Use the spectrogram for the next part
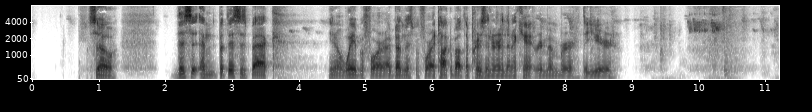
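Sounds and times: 
speech: 0.7s - 3.8s, 4.4s - 8.8s
chicks chirping in a brooder inside a room of a house: 3.6s - 4.5s, 6.9s - 11.2s.

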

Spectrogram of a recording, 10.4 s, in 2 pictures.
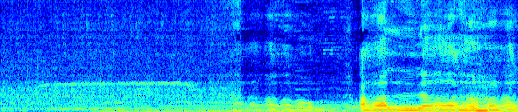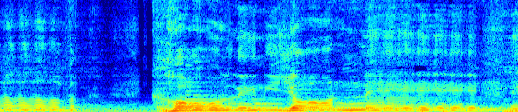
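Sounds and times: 
church congregation clapping at a morning worship session: 0.0s - 2.5s
speech: 2.6s - 6.0s, 6.7s - 10.3s.

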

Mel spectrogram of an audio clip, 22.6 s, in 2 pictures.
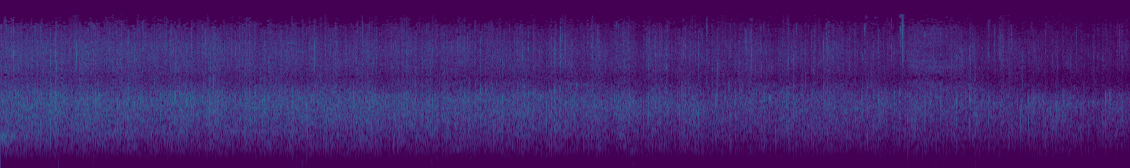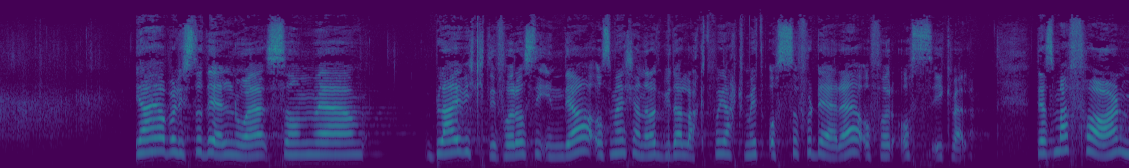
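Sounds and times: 
audience applause: 0.0s - 12.4s
speech: 12.7s - 15.0s, 15.6s - 22.5s.

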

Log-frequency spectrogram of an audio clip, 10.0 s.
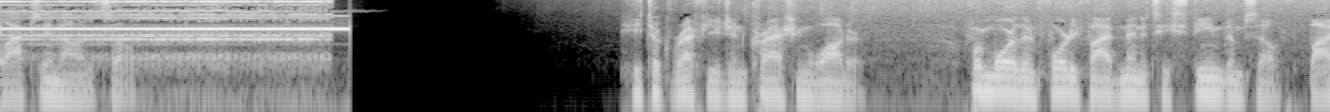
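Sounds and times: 
telephone ringing: 0.0s - 2.6s
speech: 4.8s - 6.6s, 7.2s - 9.9s.

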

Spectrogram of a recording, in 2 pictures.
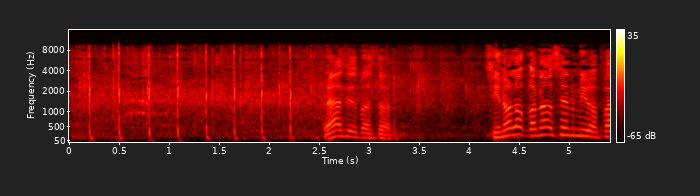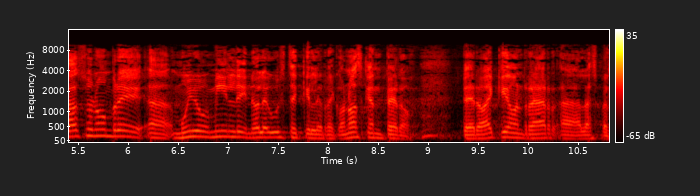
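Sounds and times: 
audience applauding: 0.0s - 5.6s
speech: 2.6s - 3.4s, 4.2s - 10.8s.

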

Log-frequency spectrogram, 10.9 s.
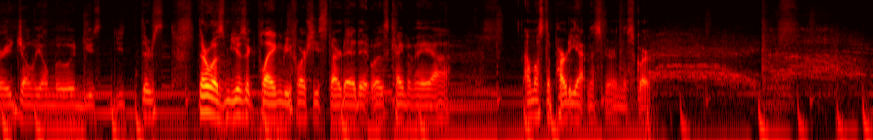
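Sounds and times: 
speech: 0.0s - 5.8s, 6.5s - 8.3s
crowd cheering: 8.1s - 10.9s.

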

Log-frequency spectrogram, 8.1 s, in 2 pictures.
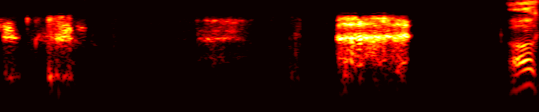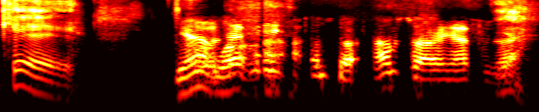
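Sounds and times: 
harsh raspy coughs: 0.0s - 0.7s, 2.5s - 3.2s
speech: 3.8s - 8.0s.

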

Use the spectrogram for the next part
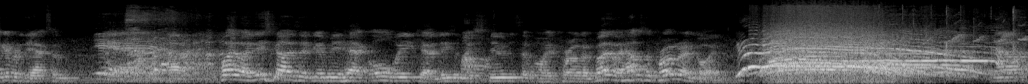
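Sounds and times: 
speech: 0.0s - 9.1s
crowd cheering: 7.4s - 10.2s.

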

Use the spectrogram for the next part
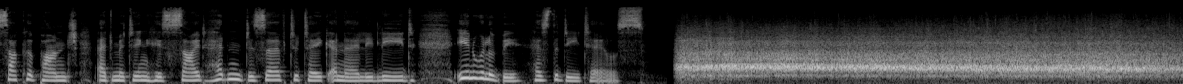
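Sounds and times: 
speech: 0.0s - 6.9s
stadium crowd cheering at final whistle at Prague's Cinobo Stadium: 6.8s - 11.8s.

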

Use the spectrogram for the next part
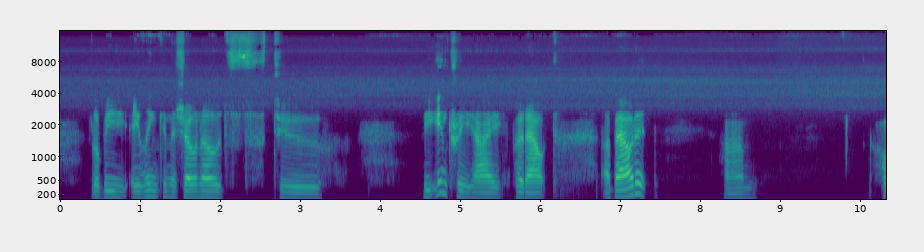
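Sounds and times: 
cicadas droning on a hot day in Houston: 0.0s - 10.3s
speech: 0.4s - 3.4s, 4.5s - 7.5s, 8.3s - 8.8s.

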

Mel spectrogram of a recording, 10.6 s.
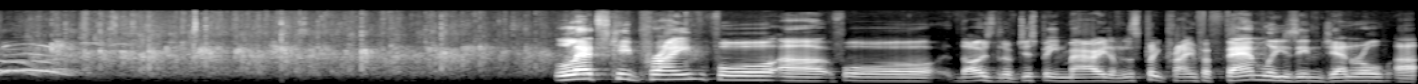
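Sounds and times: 
crowd applause and cheering: 0.0s - 4.8s
sharp whistle: 0.4s - 1.5s
speech: 4.2s - 10.6s.

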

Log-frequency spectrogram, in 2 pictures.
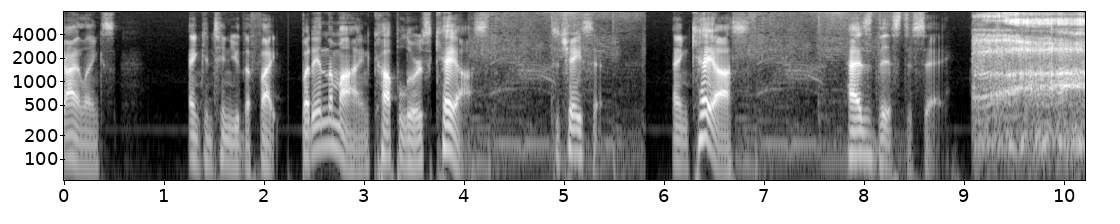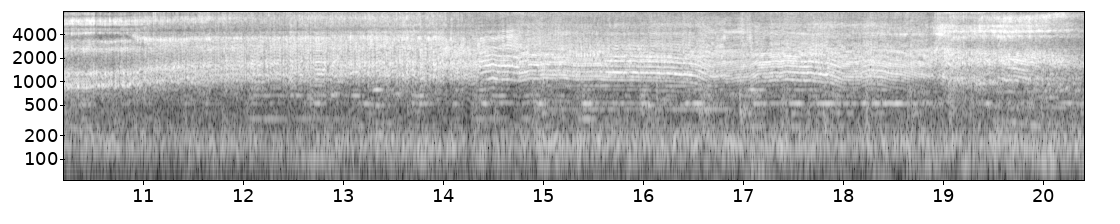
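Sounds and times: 
speech: 0.0s - 0.6s, 1.2s - 7.0s, 7.8s - 10.1s
long drawn-out scream: 9.1s - 20.4s.

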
